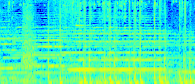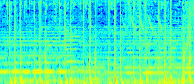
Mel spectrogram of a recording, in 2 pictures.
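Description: Hooves of Roach, a horse in The Witcher video game, clip-clop at a steady galloping rhythm with a brief neigh near the start, all against a dense game soundscape.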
